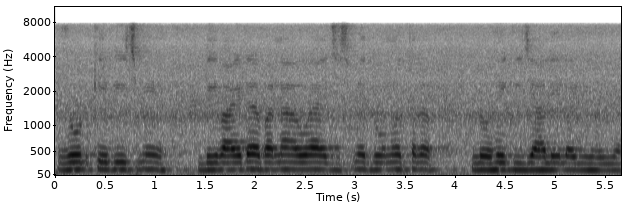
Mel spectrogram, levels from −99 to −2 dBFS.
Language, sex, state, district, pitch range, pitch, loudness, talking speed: Hindi, male, Uttar Pradesh, Lucknow, 135-140 Hz, 140 Hz, -15 LUFS, 180 wpm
